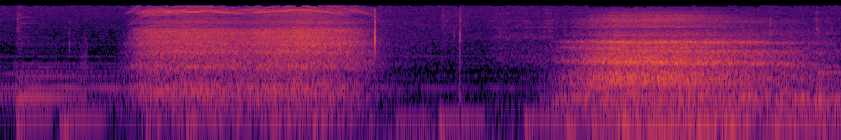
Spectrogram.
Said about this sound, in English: I want to start today off with a quick moment of gratitude, a deep breath.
